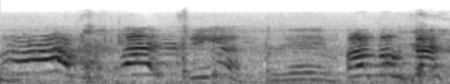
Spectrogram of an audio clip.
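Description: A child speaking in a high voice, in several short phrases.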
